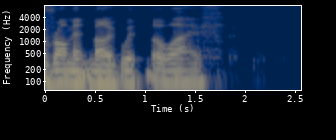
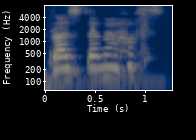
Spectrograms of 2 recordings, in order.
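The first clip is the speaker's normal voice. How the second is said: dreamy call; 11 semitones higher, 9 dB louder, slower than usual. Pretend. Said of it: "He's like".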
